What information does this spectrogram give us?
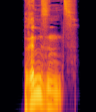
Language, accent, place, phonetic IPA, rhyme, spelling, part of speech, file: German, Germany, Berlin, [ˈbʁɪmzn̩s], -ɪmzn̩s, Brimsens, noun, De-Brimsens.ogg
- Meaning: genitive singular of Brimsen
